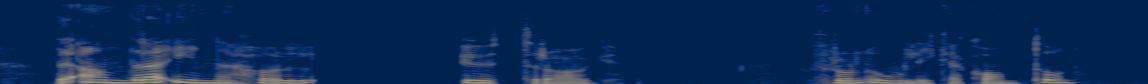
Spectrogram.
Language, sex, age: Swedish, female, 34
